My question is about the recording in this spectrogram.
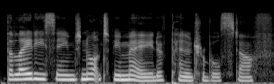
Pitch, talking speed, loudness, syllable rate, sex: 205 Hz, 220 wpm, -17 LUFS, 5.8 syllables/s, female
